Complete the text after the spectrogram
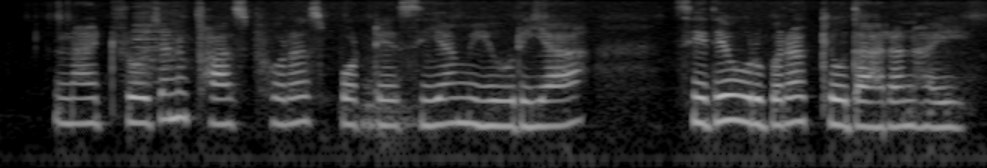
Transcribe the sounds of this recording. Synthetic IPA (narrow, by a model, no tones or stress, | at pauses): naɪʈɾod͡ʒənpʰaspʰoɾəspoʈesijəmjuɾija | sid̪ʱeuɾbəɾəkːeʊd̪aɦəɾənɦəj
